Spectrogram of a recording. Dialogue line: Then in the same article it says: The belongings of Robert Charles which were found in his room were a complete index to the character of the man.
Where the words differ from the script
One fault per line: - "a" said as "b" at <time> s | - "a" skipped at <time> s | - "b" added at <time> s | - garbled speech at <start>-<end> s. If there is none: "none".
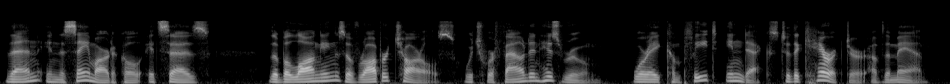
none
